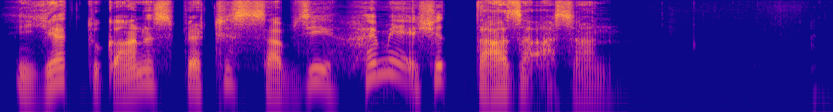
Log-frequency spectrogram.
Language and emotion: Kashmiri, happy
